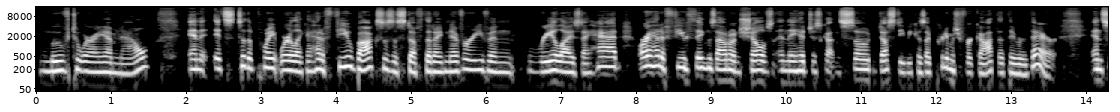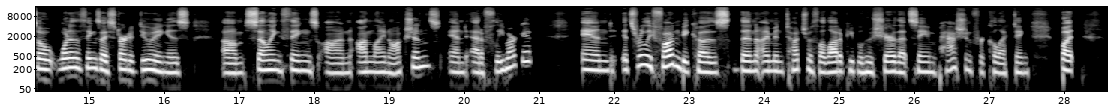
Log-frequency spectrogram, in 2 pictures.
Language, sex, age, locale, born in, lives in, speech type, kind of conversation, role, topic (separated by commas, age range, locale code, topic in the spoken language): English, female, 40-44, en-US, United States, United States, conversation, unstructured, none, How has your idea of home changed since childhood, and what has shaped it?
